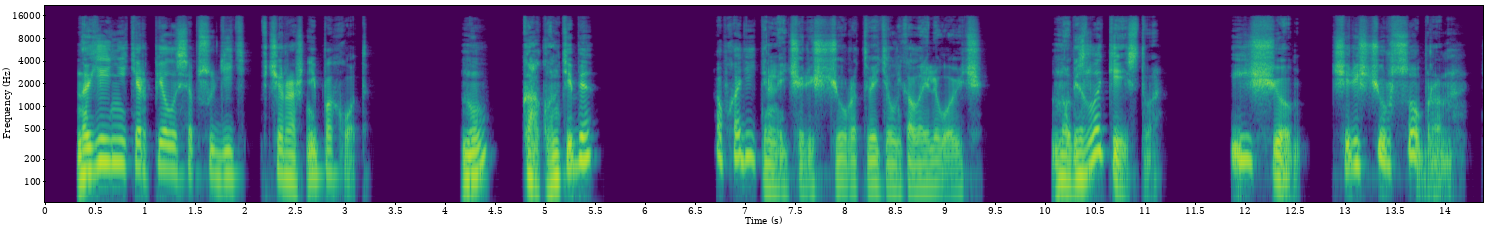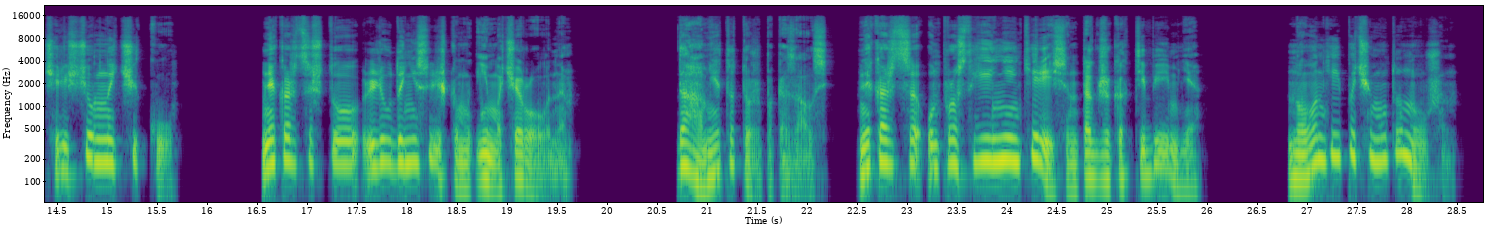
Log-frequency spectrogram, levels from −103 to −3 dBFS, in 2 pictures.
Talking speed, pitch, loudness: 120 wpm, 155 Hz, -23 LUFS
